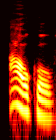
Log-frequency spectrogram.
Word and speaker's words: álcool: graficamente vejamos na tela álcool separação silábica primeira sílaba al segunda cor e a terceira ou álcool alcoólico ao com o Lico palavra toda pronunciada só com o mesmo alcoólico e Álcool certo mas são proparoxítonas circulo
